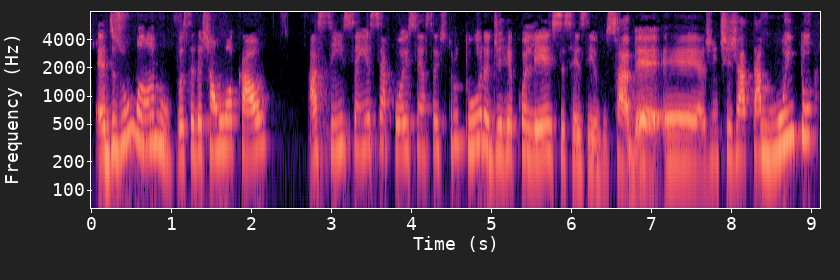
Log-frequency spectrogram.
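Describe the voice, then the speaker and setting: A woman's voice: a little high, animated, measured pace. A woman hosting a live-stream interview, chatty and friendly toward her guest, with frequent conversational fillers.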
